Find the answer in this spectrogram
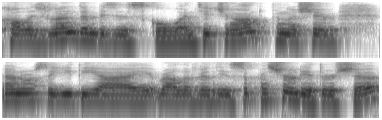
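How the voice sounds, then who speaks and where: A woman with a Korean accent speaks at a medium pitch and a fairly quick pace, her tone dark and mellow. Audible room echo surrounds her voice. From South Korea. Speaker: professor. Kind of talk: lecture. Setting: video call.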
